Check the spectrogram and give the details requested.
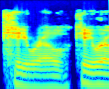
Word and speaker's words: Cairo: So I had gone to, they pronounce it Cairo, Illinois, which is like this, it's famous for just being like basically a ghost town now.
